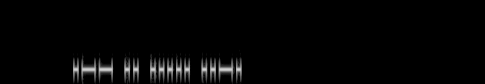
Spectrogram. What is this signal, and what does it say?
Morse code, heard as a keyed tone, about 28 wpm, 700 Hz. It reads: WI5F
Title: USA Call Signs - 4 Characters - Repeated 3x - 28wpm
